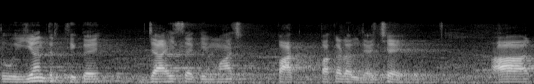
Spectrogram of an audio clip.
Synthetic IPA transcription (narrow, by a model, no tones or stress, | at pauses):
t̪ujənt̪ɾət̪ʰikə | d͡ʒaɦisəkemãt͡ʃʰ | ppəkɽəld͡ʒat͡ʃʰɛ | a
